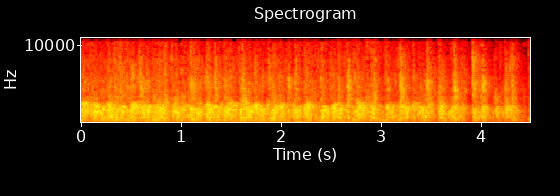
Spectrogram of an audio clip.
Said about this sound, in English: So thank you very much for coming and for giving up your time. I think, you know, before we go any further, can we have a round of applause for the speakers for giving their time.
